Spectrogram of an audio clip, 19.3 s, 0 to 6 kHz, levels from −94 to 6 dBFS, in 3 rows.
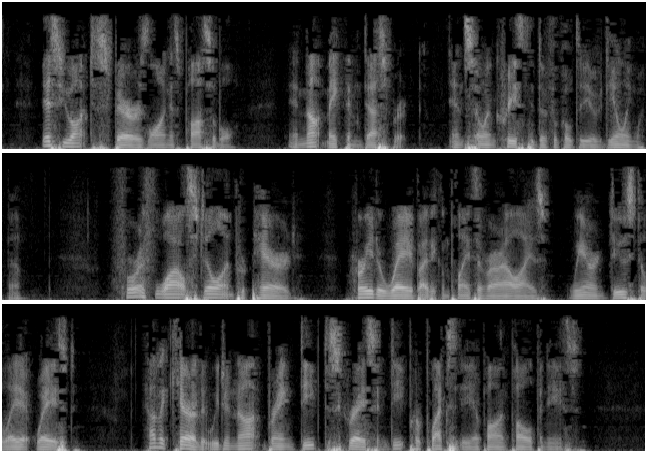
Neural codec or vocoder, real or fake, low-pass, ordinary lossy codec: codec, 16 kHz, 8 kbps, FunCodec, trained on Chinese and English, 25 frames a second; fake; 5.4 kHz; MP3, 24 kbps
